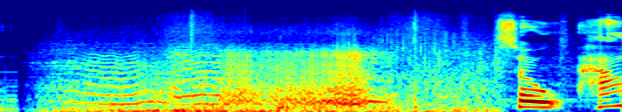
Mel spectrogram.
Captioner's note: farting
